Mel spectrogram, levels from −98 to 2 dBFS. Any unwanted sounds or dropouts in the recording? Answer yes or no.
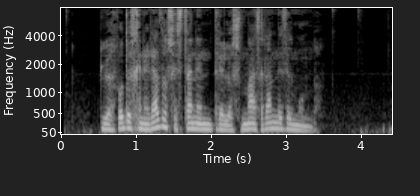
no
